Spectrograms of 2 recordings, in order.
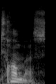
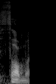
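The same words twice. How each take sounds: First: It begins with a plain T sound. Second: It begins with a TH sound. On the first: The speaker calls it right. "We don't pronounce the th. So it's one of the, it's, it's like Thomas" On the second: The speaker calls it wrong. "You don't say Thomas"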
